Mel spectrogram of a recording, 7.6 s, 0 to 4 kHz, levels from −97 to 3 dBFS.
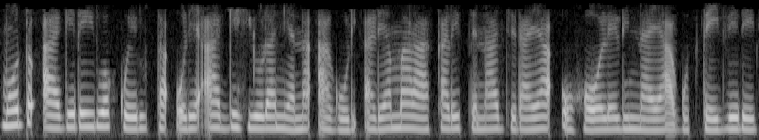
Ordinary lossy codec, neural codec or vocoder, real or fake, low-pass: MP3, 32 kbps; none; real; 3.6 kHz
